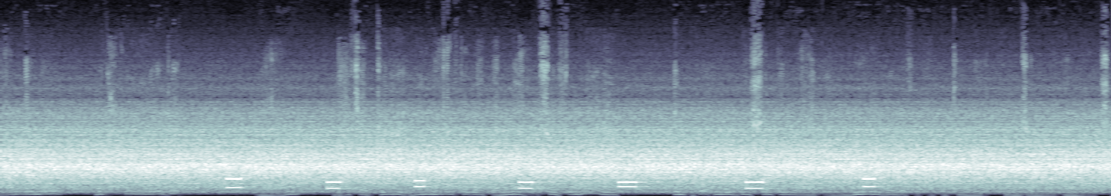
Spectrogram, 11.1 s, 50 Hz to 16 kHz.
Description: DTMF, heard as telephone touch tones, dialled by hand, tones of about 160 ms, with radio hiss, room echo and speech in English. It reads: 6 1 8 1 7 1 9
